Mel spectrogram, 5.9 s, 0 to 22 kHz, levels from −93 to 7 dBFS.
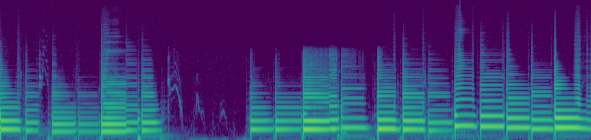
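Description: A Bluetooth SBC bit pool drop hits this music clip from 1.66 to 3.82 s: the treble dulls and gritty noise rises as the link starves the encoder, which fits the bit pool falling from 31 to 9, around 72 kbps, leaving upper sub-bands empty and coarsely quantised.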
